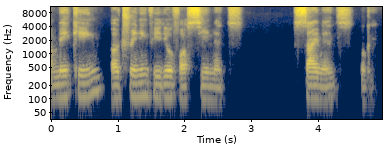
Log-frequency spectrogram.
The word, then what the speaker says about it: Siemens: At the moment, we are making a training video for Siemens. Okay. Siemens, not the sperm. Wow. The Siemens, another pronunciation Siemens.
